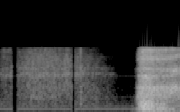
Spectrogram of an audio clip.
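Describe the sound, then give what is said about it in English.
Breathing during a guided heart-focused meditation, with a faint, hushed stretch over a low, steady hum, ending in one loud, airy breath. “Let's just breathe into it. Because emotion and some things feel out of our control, all we can do is breathe. So let's just breathe together.”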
